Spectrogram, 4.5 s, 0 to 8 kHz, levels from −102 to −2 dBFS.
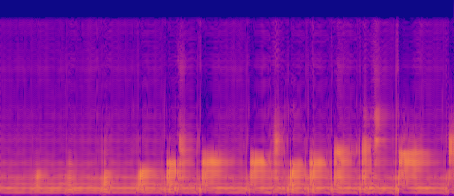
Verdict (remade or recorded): remade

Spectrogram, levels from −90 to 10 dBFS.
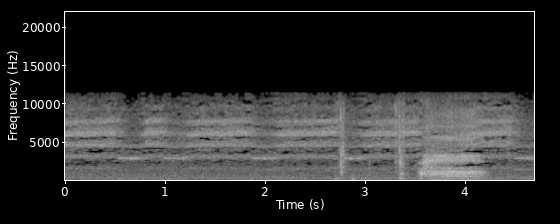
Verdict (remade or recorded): remade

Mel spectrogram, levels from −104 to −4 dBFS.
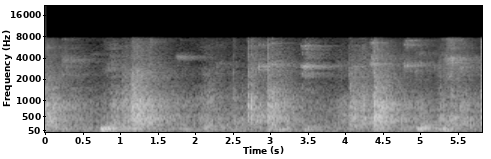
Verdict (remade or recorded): recorded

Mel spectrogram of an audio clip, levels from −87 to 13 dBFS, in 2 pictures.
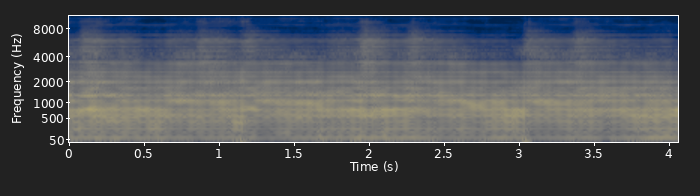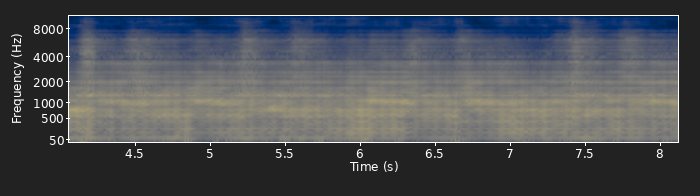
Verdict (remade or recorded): remade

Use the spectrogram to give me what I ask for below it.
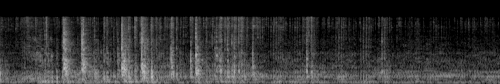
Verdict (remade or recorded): recorded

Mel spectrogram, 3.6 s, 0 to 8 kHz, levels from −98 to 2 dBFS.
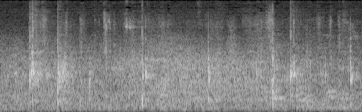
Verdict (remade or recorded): remade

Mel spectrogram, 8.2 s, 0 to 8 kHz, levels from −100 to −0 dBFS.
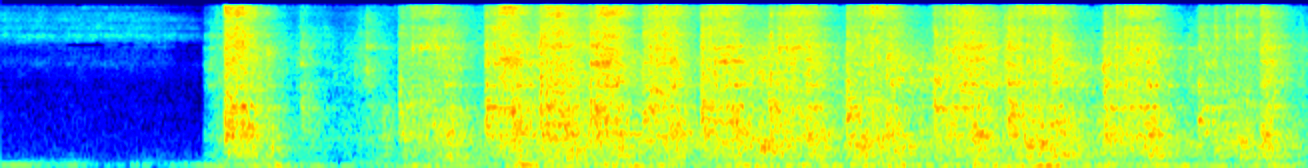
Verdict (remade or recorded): remade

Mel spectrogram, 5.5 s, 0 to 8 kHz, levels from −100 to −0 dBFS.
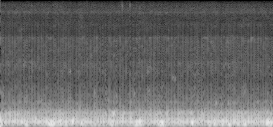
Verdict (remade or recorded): remade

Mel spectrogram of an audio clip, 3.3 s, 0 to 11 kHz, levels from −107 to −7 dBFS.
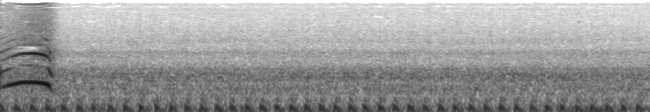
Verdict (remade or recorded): recorded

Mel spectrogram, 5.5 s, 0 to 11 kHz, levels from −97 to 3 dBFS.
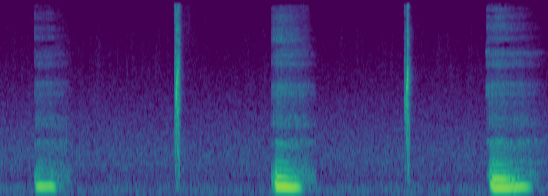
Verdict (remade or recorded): recorded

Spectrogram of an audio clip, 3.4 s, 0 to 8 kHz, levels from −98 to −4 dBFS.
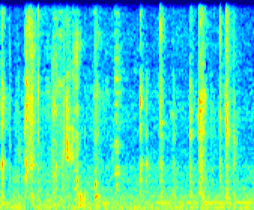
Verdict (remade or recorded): recorded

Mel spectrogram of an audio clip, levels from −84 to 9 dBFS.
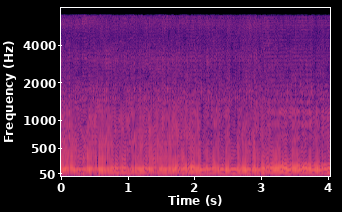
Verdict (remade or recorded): remade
